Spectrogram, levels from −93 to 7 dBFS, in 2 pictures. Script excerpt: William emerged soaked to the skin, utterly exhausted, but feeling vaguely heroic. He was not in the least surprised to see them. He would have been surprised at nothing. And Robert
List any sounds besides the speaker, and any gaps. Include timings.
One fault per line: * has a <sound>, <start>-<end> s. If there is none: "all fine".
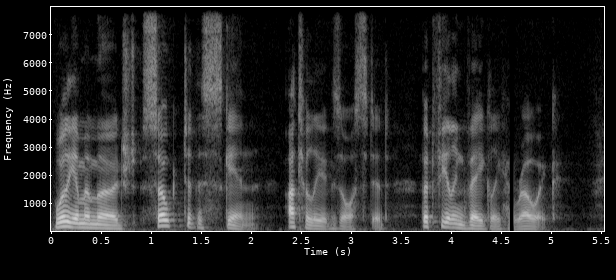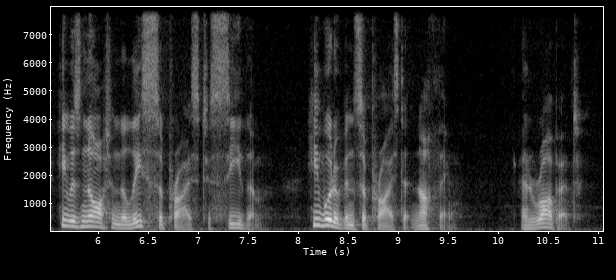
* has a dropout, 4.6-4.6 s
